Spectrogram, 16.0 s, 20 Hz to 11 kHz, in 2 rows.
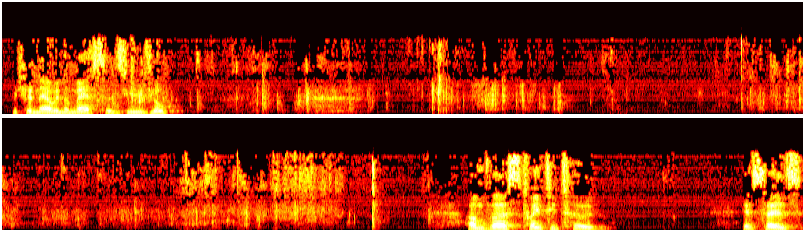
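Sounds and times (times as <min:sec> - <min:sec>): paper notes rustling: 0:00.0 - 0:11.9
electrical hum: 0:00.0 - 0:16.0.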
